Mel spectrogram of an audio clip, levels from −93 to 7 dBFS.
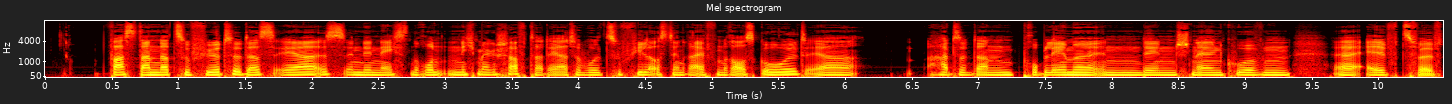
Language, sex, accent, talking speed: German, male, German, 195 wpm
